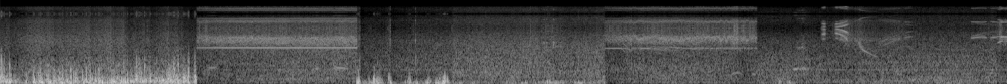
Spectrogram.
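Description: Wind buffeting the microphone for the first two seconds. It then cuts to a steady hiss with a faint high whistle: the homebrew direct conversion receiver's speaker putting out empty-band noise. Near the end come a few brief warbling chirps.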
